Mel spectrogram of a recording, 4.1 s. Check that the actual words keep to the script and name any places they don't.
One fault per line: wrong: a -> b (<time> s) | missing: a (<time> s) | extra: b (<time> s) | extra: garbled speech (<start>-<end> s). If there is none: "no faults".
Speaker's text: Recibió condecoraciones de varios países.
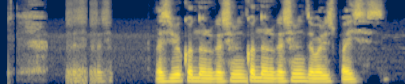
extra: condecoraciones (2.4 s)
